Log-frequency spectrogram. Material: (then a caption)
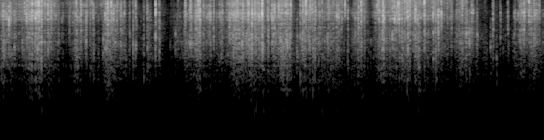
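Plastic. A large, thin, white, empty plastic Blick shopping bag, held by the handle, is crinkled and rubbed with fingertips and nails. The result is a steady, dense, bright crinkling with almost no low end, swelling and easing in loudness throughout.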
